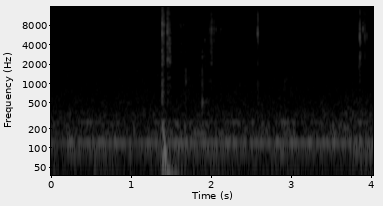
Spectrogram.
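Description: A few small, sharp metal clicks of chain nose pliers handling a jump ring and pewter charms, the loudest about a second and a half in, with others near two seconds, two and a half seconds and near the end, over a faint low hum.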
